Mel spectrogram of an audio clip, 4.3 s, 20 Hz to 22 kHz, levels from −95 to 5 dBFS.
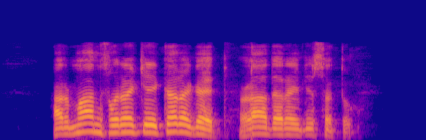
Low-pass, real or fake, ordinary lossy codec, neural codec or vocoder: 7.2 kHz; fake; MP3, 64 kbps; codec, 44.1 kHz, 3.4 kbps, Pupu-Codec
